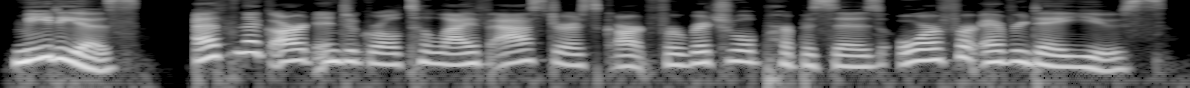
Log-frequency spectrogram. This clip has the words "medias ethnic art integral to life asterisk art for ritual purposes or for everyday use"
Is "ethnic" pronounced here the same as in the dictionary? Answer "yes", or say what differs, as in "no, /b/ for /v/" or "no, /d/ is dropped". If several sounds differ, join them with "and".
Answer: yes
